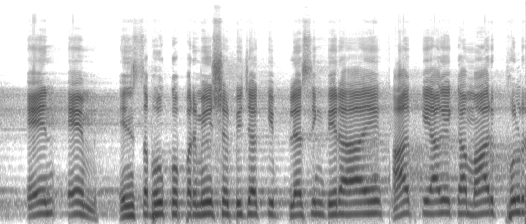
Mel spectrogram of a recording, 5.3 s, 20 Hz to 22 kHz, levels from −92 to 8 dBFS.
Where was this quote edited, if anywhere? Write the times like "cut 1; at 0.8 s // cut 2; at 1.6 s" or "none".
cut 1; at 3.9 s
